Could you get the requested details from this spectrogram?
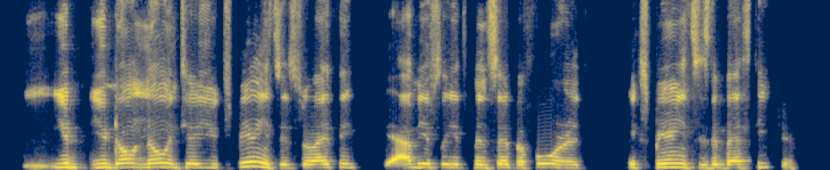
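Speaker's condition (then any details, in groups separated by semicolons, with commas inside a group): Cerebral palsy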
